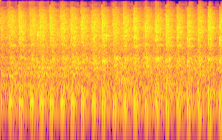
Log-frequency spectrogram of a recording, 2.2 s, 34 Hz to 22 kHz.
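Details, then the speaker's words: 2002 Yamaha Grizzly 660 single-cylinder ATV, sat 8 years, running cold with idle slightly raised: an even putt at about ten beats a second, steady and clean with no misses or clatter. A healthy idle. "that sounds really really good this like i said this thing hasn't ran in eight years"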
